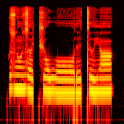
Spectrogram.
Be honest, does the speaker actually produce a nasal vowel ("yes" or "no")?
yes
